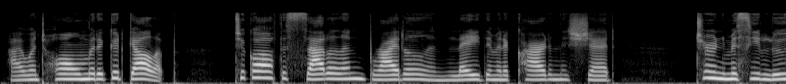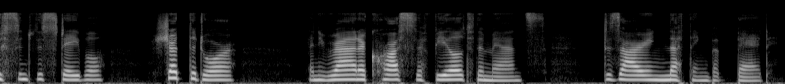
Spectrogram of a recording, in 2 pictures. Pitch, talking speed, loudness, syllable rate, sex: 220 Hz, 165 wpm, -17 LUFS, 4.6 syllables/s, female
